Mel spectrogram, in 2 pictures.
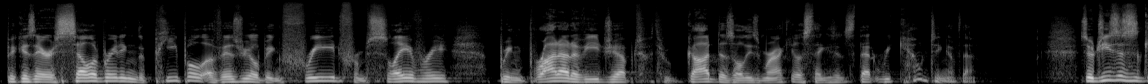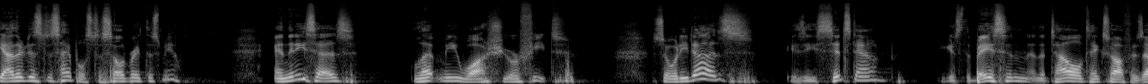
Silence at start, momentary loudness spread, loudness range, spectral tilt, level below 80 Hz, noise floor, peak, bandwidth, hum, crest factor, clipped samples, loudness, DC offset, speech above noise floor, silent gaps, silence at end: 0.05 s; 15 LU; 4 LU; -5 dB/octave; -66 dBFS; -71 dBFS; -4 dBFS; 19.5 kHz; none; 20 dB; under 0.1%; -24 LUFS; under 0.1%; 46 dB; none; 0 s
